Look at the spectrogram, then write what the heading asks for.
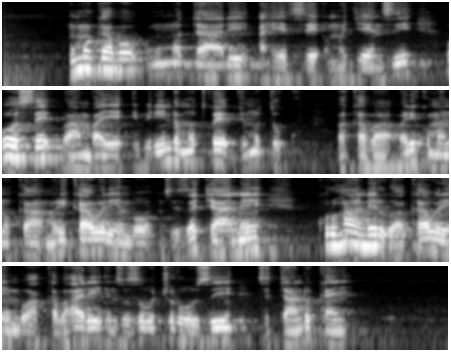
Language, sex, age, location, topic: Kinyarwanda, male, 25-35, Nyagatare, finance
